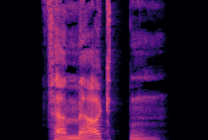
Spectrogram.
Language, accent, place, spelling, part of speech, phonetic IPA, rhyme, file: German, Germany, Berlin, vermerkten, adjective / verb, [fɛɐ̯ˈmɛʁktn̩], -ɛʁktn̩, De-vermerkten.ogg
- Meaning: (verb) inflection of vermerkt: 1. strong genitive masculine/neuter singular 2. weak/mixed genitive/dative all-gender singular 3. strong/weak/mixed accusative masculine singular 4. strong dative plural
